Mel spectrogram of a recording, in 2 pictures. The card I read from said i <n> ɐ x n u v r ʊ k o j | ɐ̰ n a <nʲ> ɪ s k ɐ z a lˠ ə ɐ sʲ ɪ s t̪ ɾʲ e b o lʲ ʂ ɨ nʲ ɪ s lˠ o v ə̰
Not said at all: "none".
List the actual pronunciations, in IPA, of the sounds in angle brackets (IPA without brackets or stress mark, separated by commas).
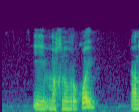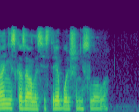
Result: m, nʲ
